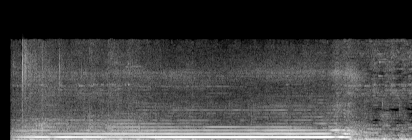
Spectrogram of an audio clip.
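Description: Sambalpuri folk music: a reed wind instrument holds one long, loud, steady note over a low beat, breaking off about three and a half seconds in.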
